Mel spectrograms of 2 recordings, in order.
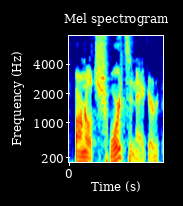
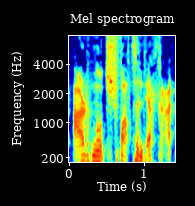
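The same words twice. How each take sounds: First: The name is said with an English accent. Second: The name is said with a German accent. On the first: The speaker calls it wrong. "his name isn't pronounced Arnold Schwarzenegger" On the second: The speaker calls it right. "he's from Austria ... It's like Arnold Schwarzenegger"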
